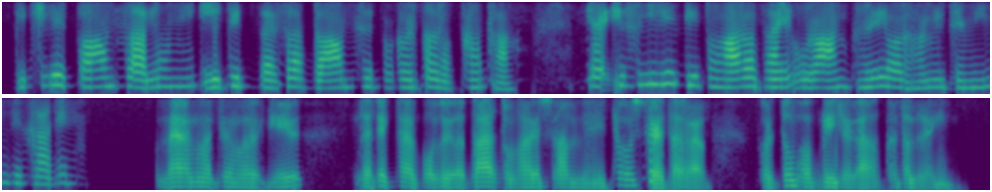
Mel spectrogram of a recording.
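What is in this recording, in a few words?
Hindi speech, TWELP 480 bps vocoder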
